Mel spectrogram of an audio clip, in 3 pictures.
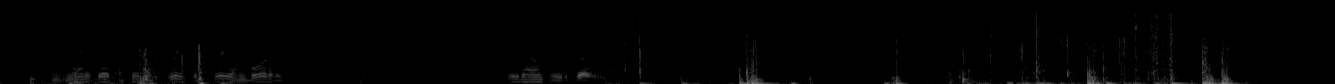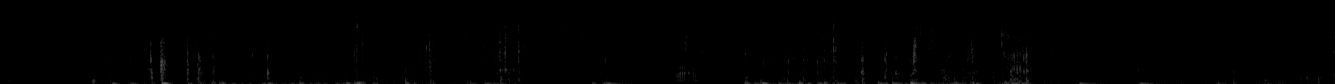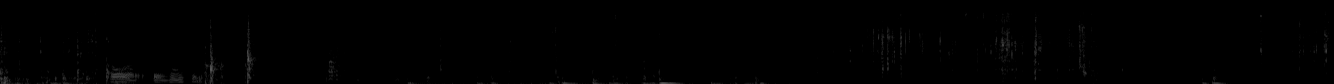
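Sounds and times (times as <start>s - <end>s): foil packs tearing and crinkling: 35.0s - 38.3s.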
